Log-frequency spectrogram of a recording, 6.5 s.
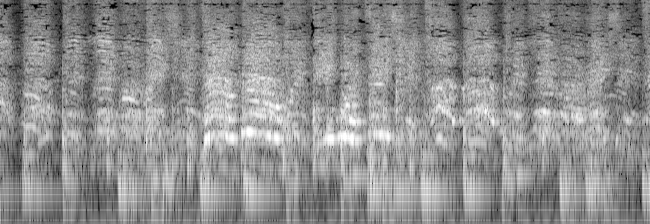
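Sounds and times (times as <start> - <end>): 
anti-ICE protesters chanting while marching through Milwaukee streets: 0.0 - 6.5.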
